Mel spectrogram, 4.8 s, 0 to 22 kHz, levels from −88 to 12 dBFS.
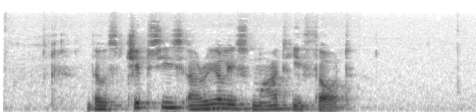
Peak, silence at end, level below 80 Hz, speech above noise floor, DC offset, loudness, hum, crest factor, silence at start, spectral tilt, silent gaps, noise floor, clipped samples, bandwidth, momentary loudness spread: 0 dBFS; 1.25 s; -54 dBFS; 41 dB; under 0.1%; -18 LUFS; none; 18 dB; 0.5 s; -6 dB/octave; none; -58 dBFS; under 0.1%; 12.5 kHz; 21 LU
